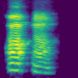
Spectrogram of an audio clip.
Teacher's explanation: this in Spanish um uhuh so that little quick closure one closure of the throat is the glottal stop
